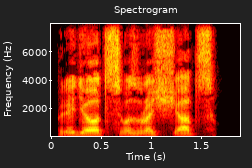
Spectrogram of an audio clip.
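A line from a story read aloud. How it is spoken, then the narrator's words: Sad sigh. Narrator (Russian): печально вздохнул Гедики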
